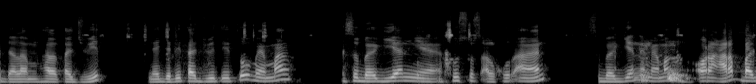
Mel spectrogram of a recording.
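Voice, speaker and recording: Relaxed male Arabic teacher explaining. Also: on the high side, creaky, dry recording. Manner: explanatory, relaxed, frequent fillers and checks. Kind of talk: classroom lesson.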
